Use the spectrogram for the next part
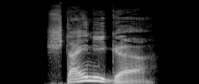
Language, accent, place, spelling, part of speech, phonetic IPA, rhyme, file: German, Germany, Berlin, steiniger, adjective, [ˈʃtaɪ̯nɪɡɐ], -aɪ̯nɪɡɐ, De-steiniger.ogg
- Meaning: 1. comparative degree of steinig 2. inflection of steinig: strong/mixed nominative masculine singular 3. inflection of steinig: strong genitive/dative feminine singular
